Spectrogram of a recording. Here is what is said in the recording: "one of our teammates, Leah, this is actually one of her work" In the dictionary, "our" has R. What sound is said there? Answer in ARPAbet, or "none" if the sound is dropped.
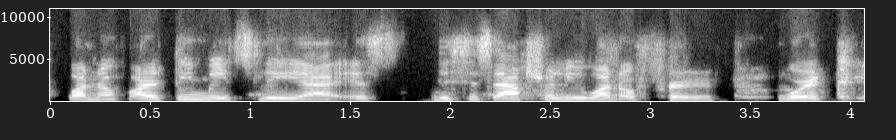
R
